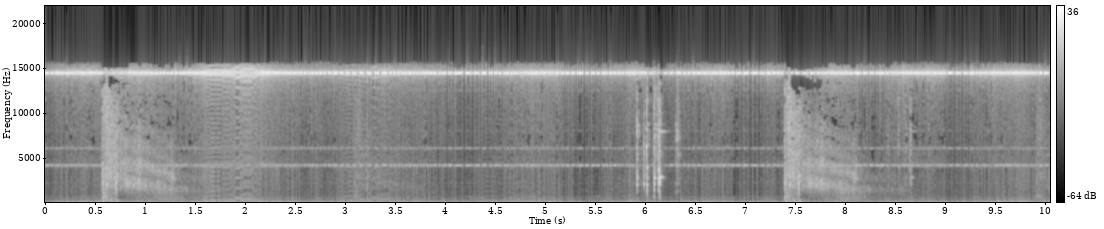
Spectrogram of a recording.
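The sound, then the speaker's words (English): Video game gunshots ring out as a few loud, sharp bangs, spaced irregularly over a constant noisy game background, with a tight cluster of cracks between them. “Are you shooting at me?”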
